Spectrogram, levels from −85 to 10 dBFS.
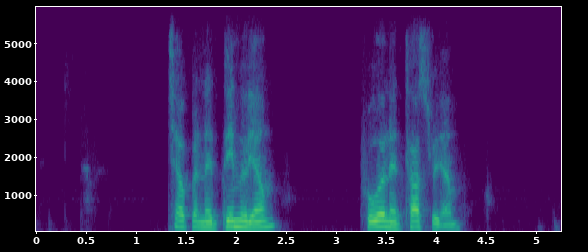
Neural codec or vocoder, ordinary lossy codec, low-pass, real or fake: codec, 16 kHz in and 24 kHz out, 0.6 kbps, FocalCodec, streaming, 4096 codes; Opus, 32 kbps; 5.4 kHz; fake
